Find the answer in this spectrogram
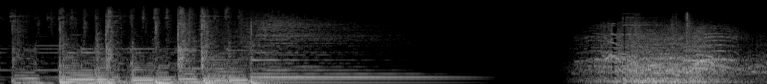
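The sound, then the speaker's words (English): After a short musical sting fades to silence, a dense protest crowd in Fort Lauderdale, US, erupts in loud, chaotic shouting and screaming for a couple of seconds as police fire tear gas. “These are the scenes in almost every state in the US enormous crowds, no room between them, shouting, singing, and when the police fire tear gas, as in here at Fort Lauderdale, screaming.”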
